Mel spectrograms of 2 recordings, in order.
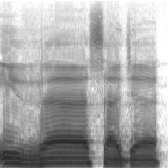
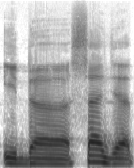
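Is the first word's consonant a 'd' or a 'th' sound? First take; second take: th; d. First: The first word has a soft 'th' sound. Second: The first word has a plain 'd' sound. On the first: The speaker calls it right. "tapi idza saja" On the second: The speaker calls it wrong. "ini pun bukan huruf dal, tidak dibaca ida saja"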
